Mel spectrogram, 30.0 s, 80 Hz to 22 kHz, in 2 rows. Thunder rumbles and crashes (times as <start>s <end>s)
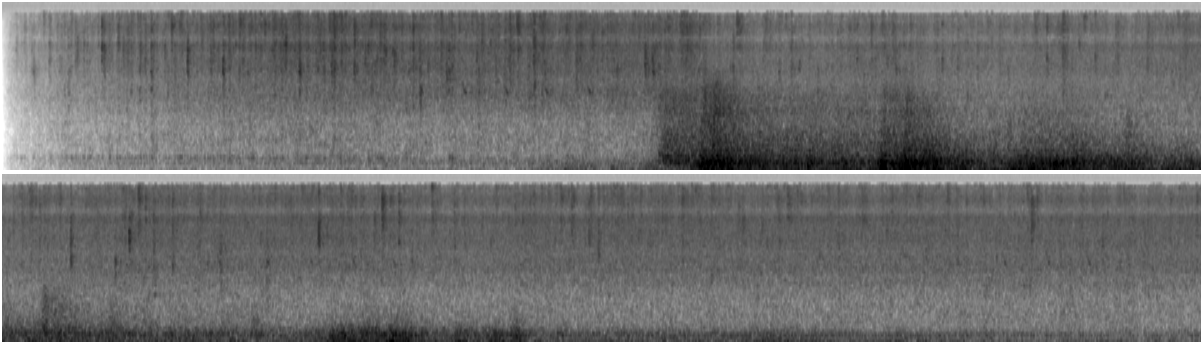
8.1s 22.1s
